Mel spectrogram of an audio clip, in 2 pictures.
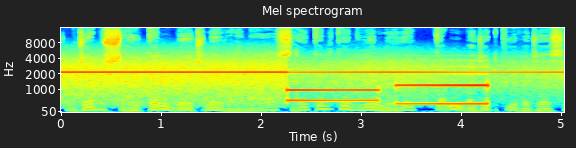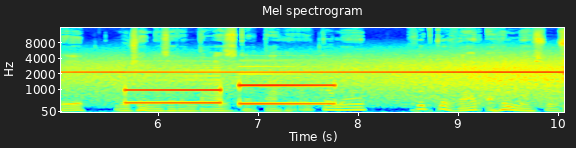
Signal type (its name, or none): aircraft SELCAL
